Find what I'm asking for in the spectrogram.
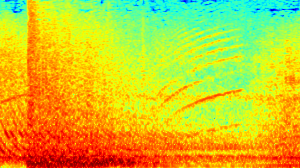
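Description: Phaser weapon fire followed by a heavy explosion boom, a sharp loud burst that rumbles and fades over a few seconds.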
